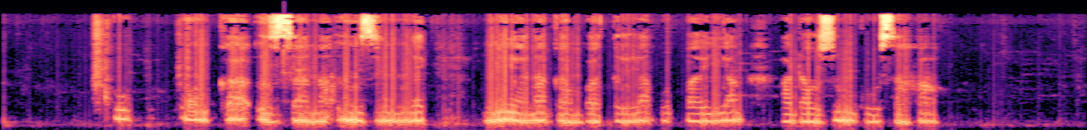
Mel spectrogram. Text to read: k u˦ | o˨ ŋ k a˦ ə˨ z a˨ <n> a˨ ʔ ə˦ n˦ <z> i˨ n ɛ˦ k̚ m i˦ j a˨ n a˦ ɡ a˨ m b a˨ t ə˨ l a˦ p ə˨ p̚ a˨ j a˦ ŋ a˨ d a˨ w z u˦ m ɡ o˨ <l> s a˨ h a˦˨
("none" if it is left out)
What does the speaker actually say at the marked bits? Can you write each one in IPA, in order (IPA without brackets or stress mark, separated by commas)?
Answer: n, z, none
